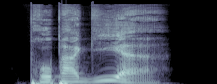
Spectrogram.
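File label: "propagier", German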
